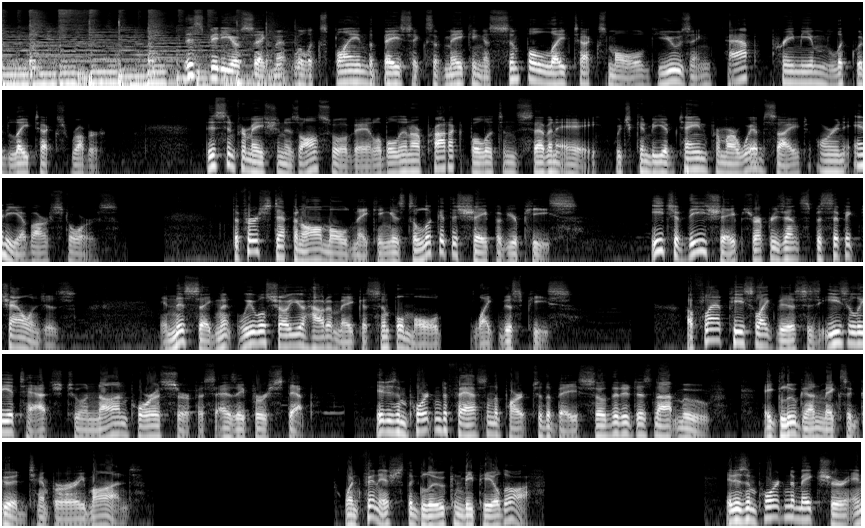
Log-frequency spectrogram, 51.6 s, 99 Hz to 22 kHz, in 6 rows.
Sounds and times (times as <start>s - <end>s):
Speech: 1.8s - 9.7s, 10.6s - 18.5s, 19.5s - 26.6s, 27.4s - 32.0s, 32.7s - 44.6s, 46.4s - 48.5s, 50.3s - 51.6s.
